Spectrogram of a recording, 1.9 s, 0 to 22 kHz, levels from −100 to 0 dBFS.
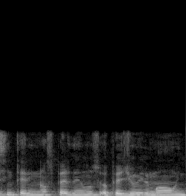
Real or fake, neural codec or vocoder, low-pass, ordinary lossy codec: real; none; 7.2 kHz; none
